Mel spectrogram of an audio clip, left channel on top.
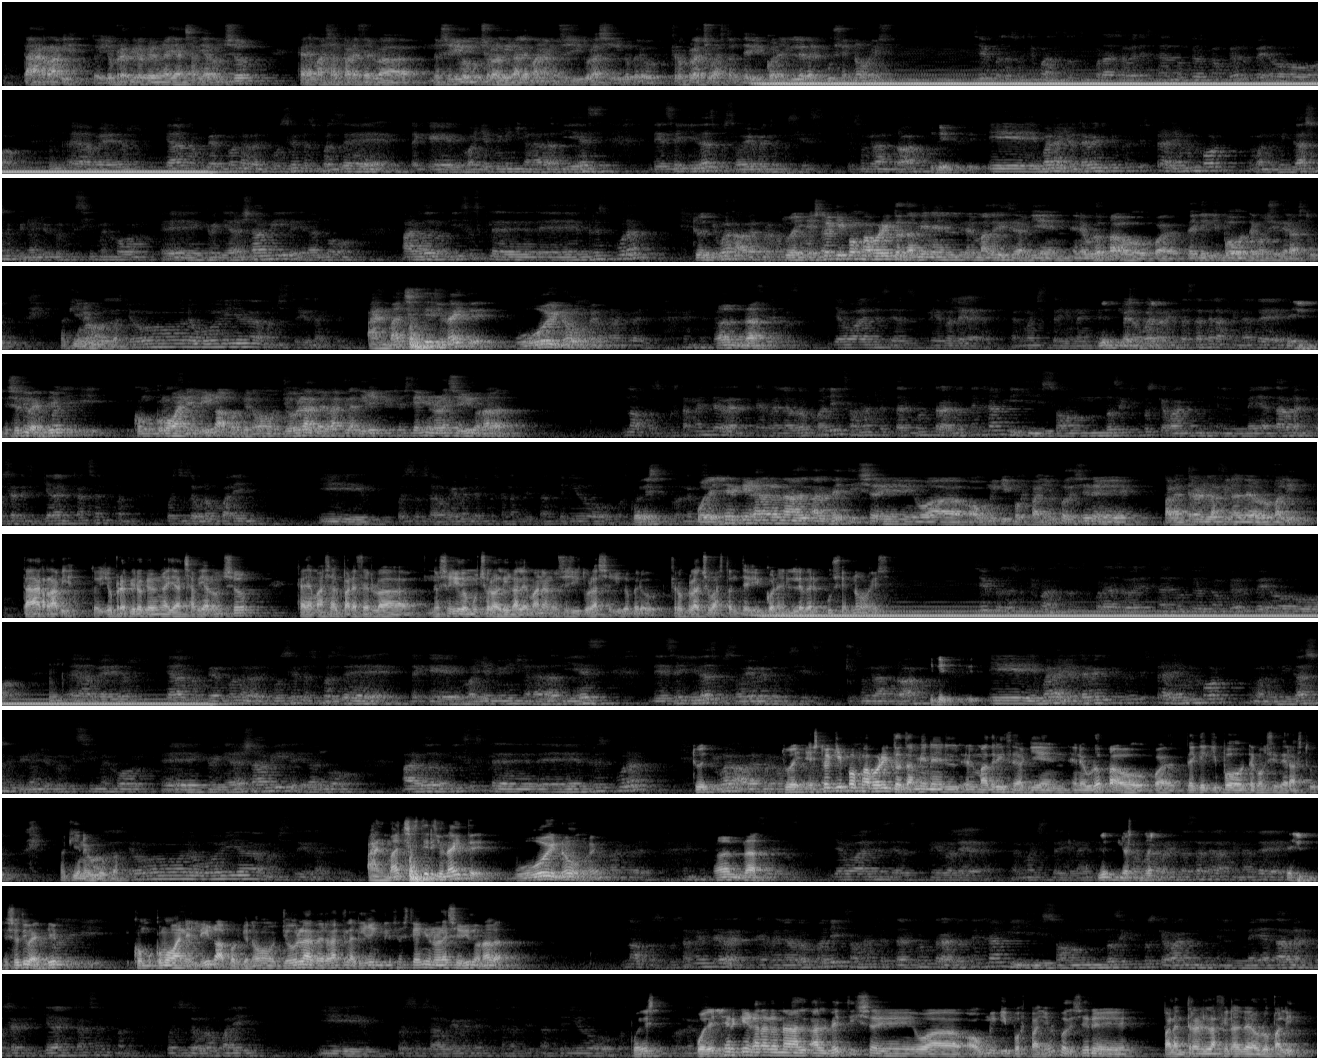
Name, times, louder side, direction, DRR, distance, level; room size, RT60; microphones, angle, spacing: voice 1, 0.2-2.5 3.0-8.9 13.6-13.8 22.4-22.9 29.5-29.6 33.2-33.4 34.1-39.5 39.7-40.5 43.1-45.5 46.3-47.1 50.4-51.0 52.3-53.2 54.0-57.7 72.1-72.4 72.7-77.0 77.4-78.7, right 5 dB, 80° right, 8 dB, 0.4 m, -26 dB
sound 1, 7.5-15.2, left 3 dB, 80° left, 0.4 m, -26 dB
voice 2, 9.7-13.5 13.8-22.4 23.0-32.8 33.1-34.9 40.2-42.9 45.2-46.8 47.1-47.4 47.7-52.4 52.8-53.6 54.5-54.6 58.8-67.0 67.4-68.3 68.9-69.5 69.8-72.2 72.5-73.1, right 1 dB, 15° left, -3 dB, 0.7 m, -39 dB
3.5 x 2.5 x 3.6 m, 0.86 s
head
